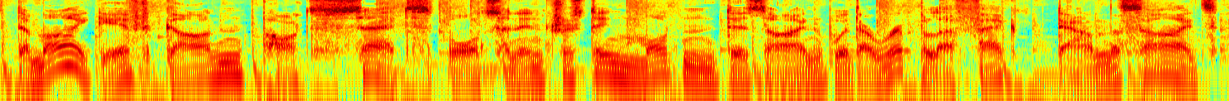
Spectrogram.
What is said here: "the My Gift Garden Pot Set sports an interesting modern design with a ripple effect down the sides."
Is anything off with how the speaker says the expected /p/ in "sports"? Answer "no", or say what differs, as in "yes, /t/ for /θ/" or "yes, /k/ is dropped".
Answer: no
